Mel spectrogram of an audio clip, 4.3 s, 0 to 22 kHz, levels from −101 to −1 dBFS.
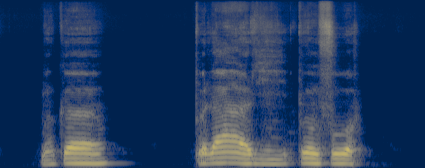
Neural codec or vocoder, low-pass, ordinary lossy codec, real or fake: vocoder, 44.1 kHz, 128 mel bands, Pupu-Vocoder; none; none; fake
